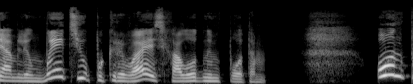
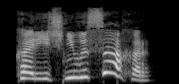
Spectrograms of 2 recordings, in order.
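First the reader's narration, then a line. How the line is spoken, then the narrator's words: Exclaiming. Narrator (Russian): воскликнула та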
